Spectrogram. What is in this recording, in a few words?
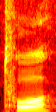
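"tuo", pinyin voice, first tone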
